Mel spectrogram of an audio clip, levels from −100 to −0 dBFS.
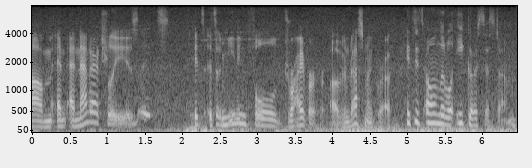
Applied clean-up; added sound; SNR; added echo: none; Stream; 4 dB; none.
